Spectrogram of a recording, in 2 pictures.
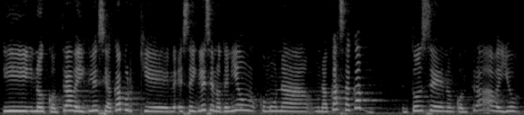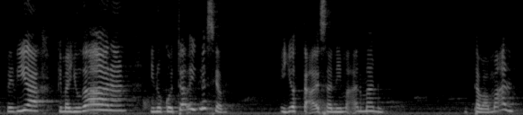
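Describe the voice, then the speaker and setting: A woman's voice: sits high, brisk, a little mellow, slight background noise. A Chilean woman in her thirties giving an earnest, confessional testimony at a church service, often addressing listeners as brother.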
